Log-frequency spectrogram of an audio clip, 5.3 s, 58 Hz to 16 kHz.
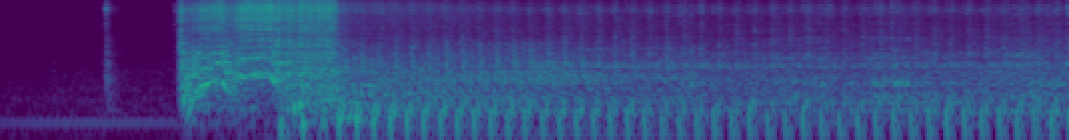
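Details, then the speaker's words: John Deere LX172 lawn tractor, sat unused likely over a year, started after repair: quick crank, catches at once and settles into a steady single-cylinder putter of about four beats a second. It previously stalled before the first throttle notch and now revs fine. "You couldn't even get to the first notch without it wanting to stall. Now it revs up perfectly fine."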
